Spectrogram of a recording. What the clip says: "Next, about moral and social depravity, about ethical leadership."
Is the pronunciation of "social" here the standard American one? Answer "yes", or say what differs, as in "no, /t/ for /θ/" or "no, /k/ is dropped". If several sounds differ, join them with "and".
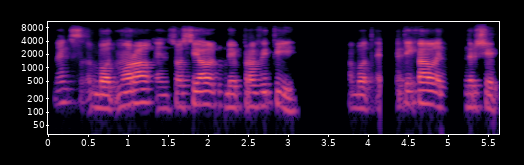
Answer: no, /s/ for /ʃ/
